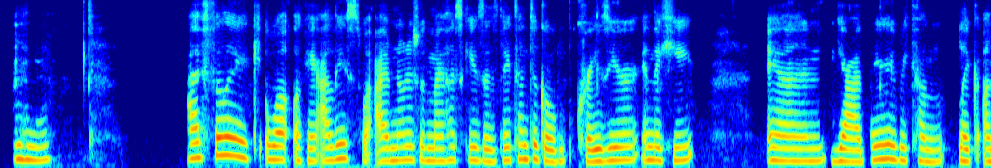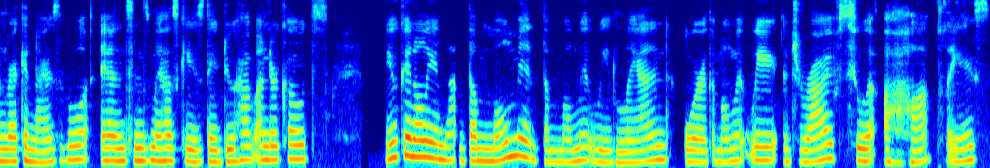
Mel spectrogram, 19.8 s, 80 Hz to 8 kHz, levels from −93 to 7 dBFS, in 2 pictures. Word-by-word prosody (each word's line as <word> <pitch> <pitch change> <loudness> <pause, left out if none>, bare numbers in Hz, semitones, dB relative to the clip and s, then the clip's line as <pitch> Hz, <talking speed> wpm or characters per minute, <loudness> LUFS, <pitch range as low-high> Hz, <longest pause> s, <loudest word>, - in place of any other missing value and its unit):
Mhm. 235 -1 0 1.4
I 260 +2 +2
feel 310 +3 +4 0.2
like 265 -2 -2
well, 235 -1 +3
okay, 215 -1 -3
at 220 +1 -3
least 250 +1 0
what - - -4
I've 210 +1 0
noticed 225 +1 -3
with 220 - -2
my 215 -1 -2
huskies 225 0 -5
is 200 -1 -2
they 225 +1 -2
tend 240 +1 -1
to 245 - +2
go 205 -2 0
crazier 220 +4 +1
in 230 - 0
the 225 - 0
heat, 225 +5 -4 0.7
and 215 0 -1
yeah, 205 -1 +1
they 240 +1 +4
become, 210 -3 -4
like, 210 -2 +1
unrecognizable, 210 +2 0
and 215 0 +3
since 220 +1 +2
my 220 -2 +3
huskies, 210 -2 0
they 200 -1 +1
do 205 +1 +2
have 230 +2 -2
undercoats, 240 +1 0 0.6
you 260 +3 +4
can 310 +1 +8
only 285 -2 +7
ima 230 -2 +1
the 215 - +3
moment 240 +4 +3
the - - -5
moment 200 +3 -3
we 195 -1 -3
land 195 +6 -2
or 200 -1 0
the 200 - -13
moment 195 +3 -5
we 225 0 0
drive 205 +5 -1 0.2
to 215 -2 +3
a 215 - 0
a 205 - -1
hot 200 +4 -6
place, 220 +4 -4
220 Hz, 175 wpm, -23 LUFS, 205-235 Hz, 1.4 s, can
